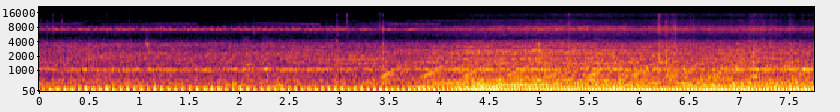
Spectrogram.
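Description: Motorcycle engine running while being ridden over a rough dirt road, heard from on board; it gets louder about four seconds in.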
